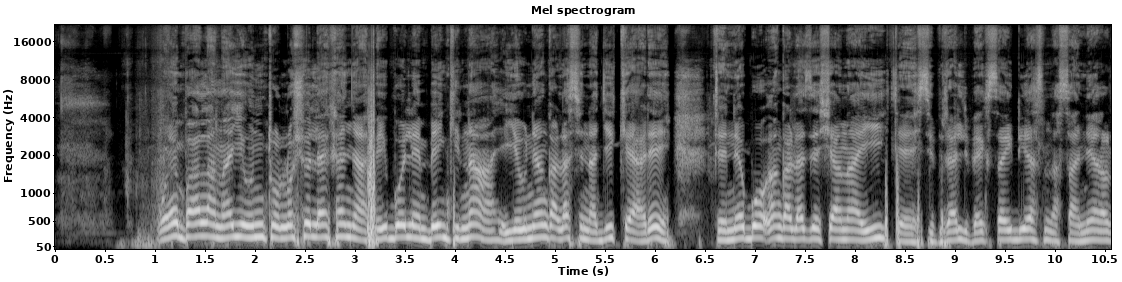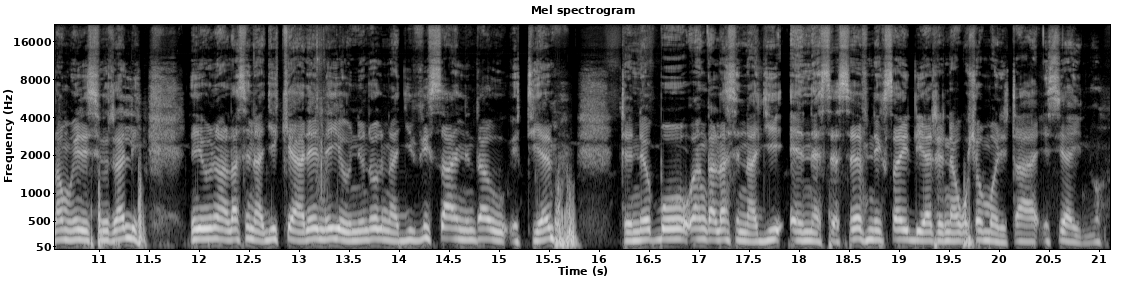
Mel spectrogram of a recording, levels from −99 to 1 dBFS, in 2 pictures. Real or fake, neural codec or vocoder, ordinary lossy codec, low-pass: real; none; none; none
